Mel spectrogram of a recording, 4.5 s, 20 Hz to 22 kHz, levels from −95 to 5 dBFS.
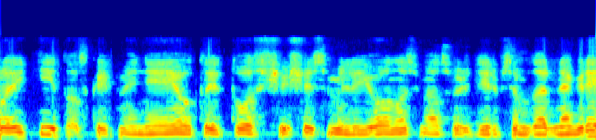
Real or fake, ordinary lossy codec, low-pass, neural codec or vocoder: real; AAC, 48 kbps; 7.2 kHz; none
